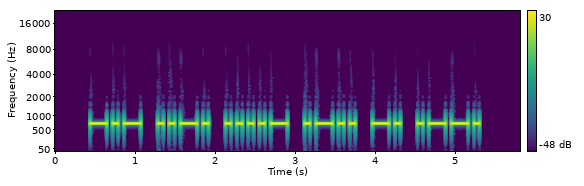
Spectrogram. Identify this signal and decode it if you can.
Morse code, heard as a keyed tone, about 17 wpm, 700 Hz. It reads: KF4LNP
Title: USA Call Signs - 6 Characters - Repeated 3x - 17wpm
